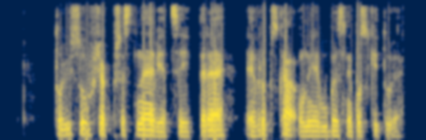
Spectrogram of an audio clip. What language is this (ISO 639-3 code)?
ces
